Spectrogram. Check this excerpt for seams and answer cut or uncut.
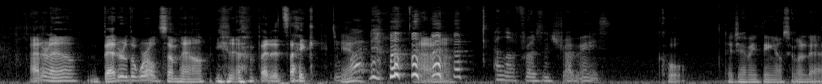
uncut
